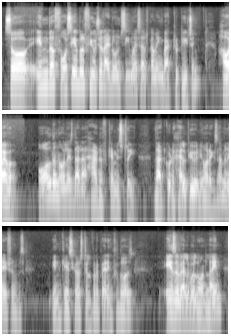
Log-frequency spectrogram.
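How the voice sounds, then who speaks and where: Speaking into a wireless mic, a man with a north Indian accent fields viewers' questions on his livestream in an informal chat, mixing English with Hindi slang; he's a travel vlogger who used to teach chemistry. His voice is medium in pitch, a little mellow, at a moderate pace.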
